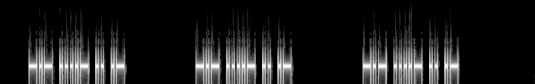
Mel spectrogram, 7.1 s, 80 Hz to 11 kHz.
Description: Morse code, heard as a keyed tone, about 34 wpm, 700 Hz. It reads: K4IA K4IA K4IA
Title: Easy Call Signs Repeated 3x - 35wpm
